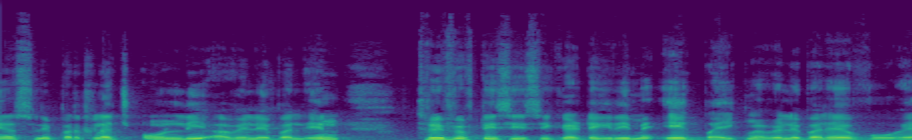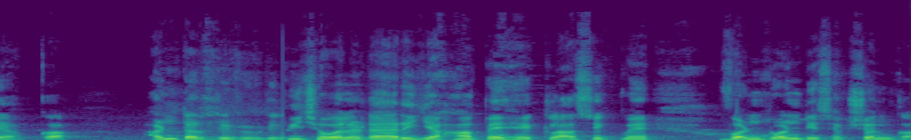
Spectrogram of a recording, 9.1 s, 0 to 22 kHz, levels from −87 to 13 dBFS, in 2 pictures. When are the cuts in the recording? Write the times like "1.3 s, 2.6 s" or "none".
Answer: 5.9 s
